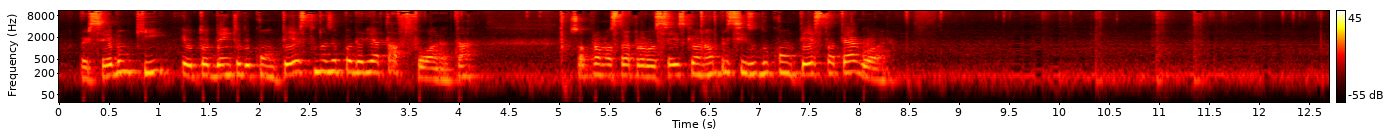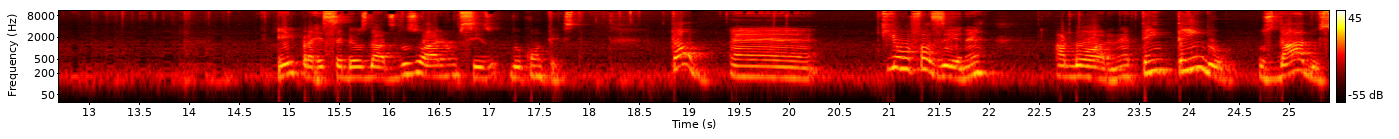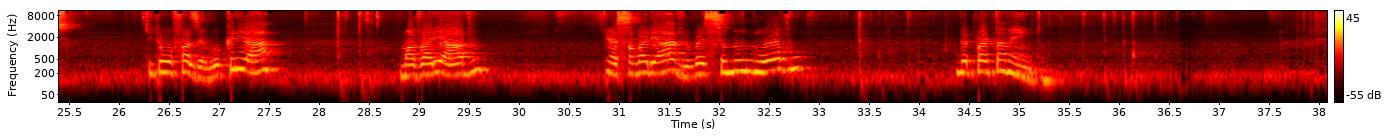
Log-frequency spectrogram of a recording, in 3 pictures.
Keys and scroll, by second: 3.2 ctrl+x, 3.4 Up, 3.5 Up, 3.8 Up, 4.5 End, 5.6 ctrl+v, 7.0 Up, 8.3 shift+Home, 8.9 shift+Up, 9.8 shift+Tab, 11.7 Down, 12.1 Up, 12.3 Up, 12.9 Down, 13.2 shift+Up, 13.8 Tab, 14.0 Tab, 14.1 Tab, 15.3 End, 16.4 Down, 16.6 Down, 18.2 ctrl+s, 23.3 Tab, 34.5 BackSpace.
